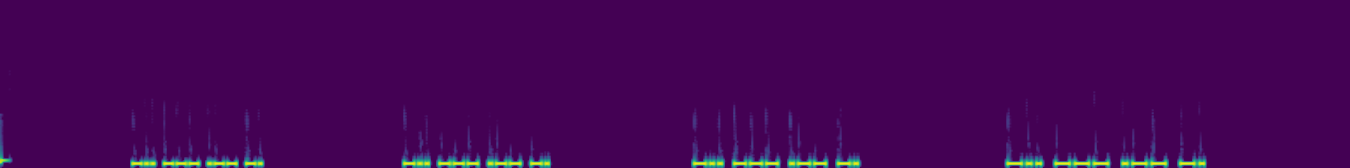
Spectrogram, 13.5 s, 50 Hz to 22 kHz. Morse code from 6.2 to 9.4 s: DOWN

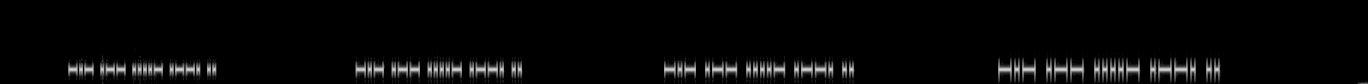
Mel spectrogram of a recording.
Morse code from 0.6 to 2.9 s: KW4PI

